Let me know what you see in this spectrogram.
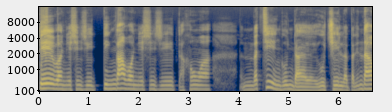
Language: San Felipe Otlaltepec Popoloca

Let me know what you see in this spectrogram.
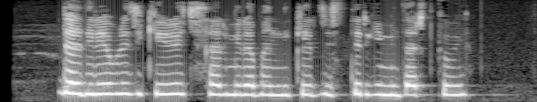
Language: Pashto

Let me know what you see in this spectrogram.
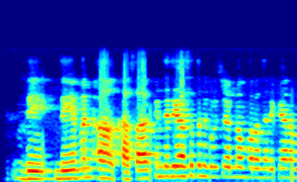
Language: Malayalam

